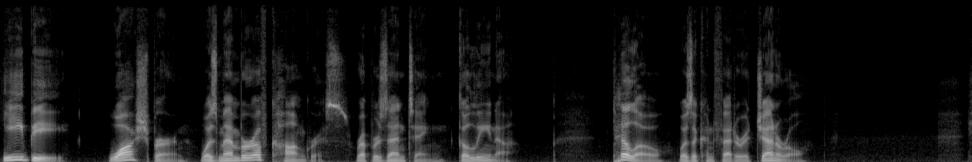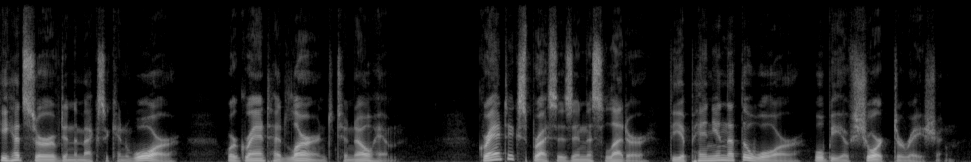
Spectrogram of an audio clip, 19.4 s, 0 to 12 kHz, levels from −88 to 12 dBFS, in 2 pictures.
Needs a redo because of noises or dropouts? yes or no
no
